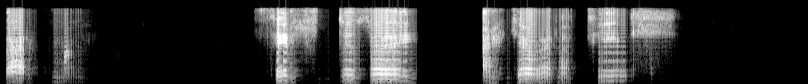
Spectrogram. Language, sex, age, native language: Icelandic, male, 14, Icelandic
